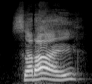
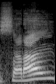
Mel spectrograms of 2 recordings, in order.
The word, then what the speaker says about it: Sarai: Sarai, porque todavía no se llama Sara, Sarai desespera, y quiero mencionar esto, normalmente en español decimos Sarai, pero el nombre es pronunciado correctamente Sarai, desespera en su espera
